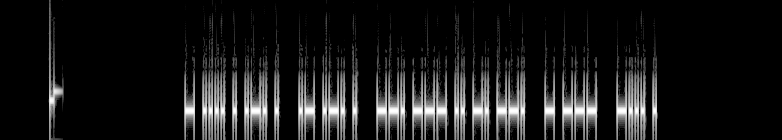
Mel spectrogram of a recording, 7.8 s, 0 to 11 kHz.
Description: Morse code, heard as a keyed tone, about 40 wpm, 700 Hz. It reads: THERE ARE GOING TO BE
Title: Sets of 5 Words 40wpm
